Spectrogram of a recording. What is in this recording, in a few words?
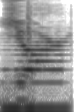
I am Your DJ (robot), Yamaha DJX 2B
